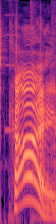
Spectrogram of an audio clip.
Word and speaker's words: Ki: Yeah, it's pronounced Kai, spelled K-I.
